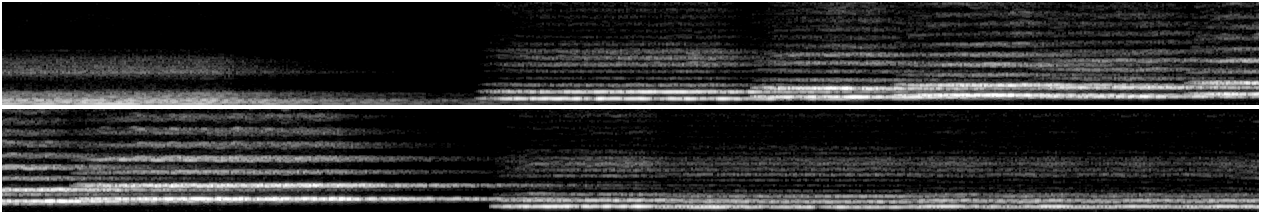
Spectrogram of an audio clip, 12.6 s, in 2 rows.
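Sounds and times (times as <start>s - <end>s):
choir singing: 0.0s - 1.4s, 2.4s - 12.5s.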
